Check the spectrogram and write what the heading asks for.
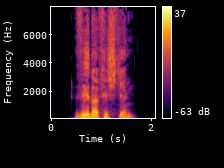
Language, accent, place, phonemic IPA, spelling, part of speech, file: German, Germany, Berlin, /ˈzɪlbɐˌfɪʃçən/, Silberfischchen, noun, De-Silberfischchen.ogg
- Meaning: silverfish, slicker (insect)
